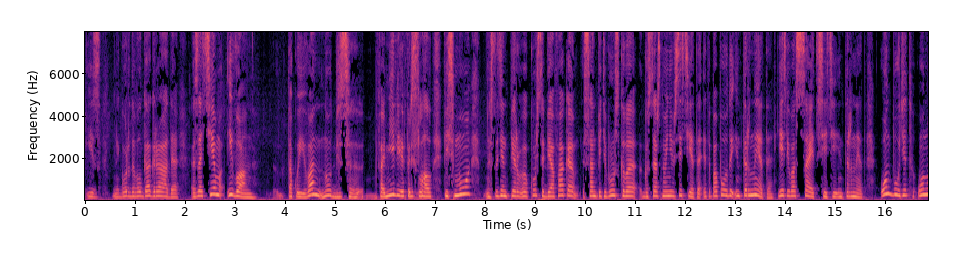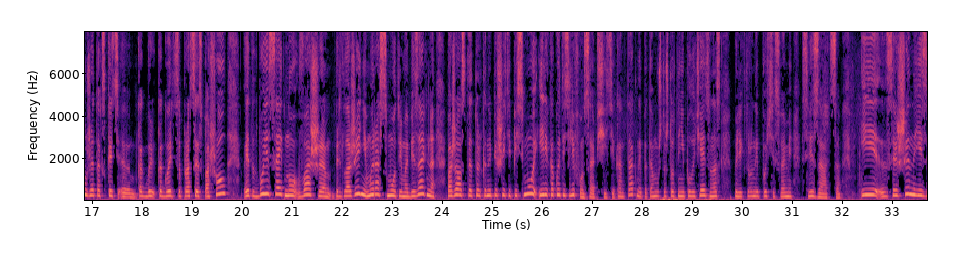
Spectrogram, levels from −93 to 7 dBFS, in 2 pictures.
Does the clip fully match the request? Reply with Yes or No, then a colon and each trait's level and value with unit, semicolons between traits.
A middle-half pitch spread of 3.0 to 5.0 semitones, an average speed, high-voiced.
Yes: average, 4.3 semitones; average, 135 wpm; high, 215 Hz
